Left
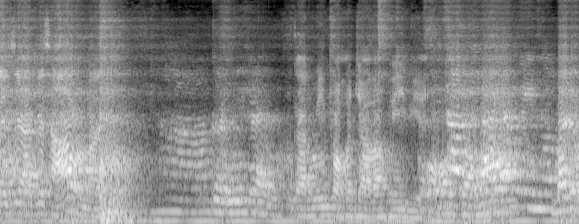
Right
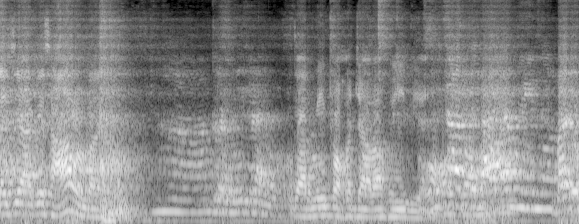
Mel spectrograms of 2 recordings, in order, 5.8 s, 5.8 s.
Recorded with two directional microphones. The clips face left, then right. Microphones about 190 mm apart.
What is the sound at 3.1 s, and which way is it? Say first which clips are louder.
A man's voice: right 3 dB; centre (ahead or behind).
